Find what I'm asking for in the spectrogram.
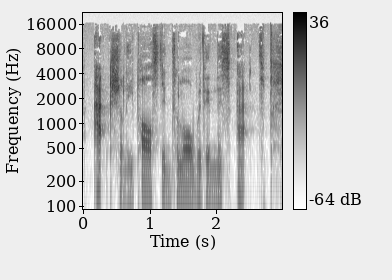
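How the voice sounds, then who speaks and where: An ordinary speaking voice at a moderate pace, dry and close with no echo, on a very clean recording with a silent background. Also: man. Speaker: radio host. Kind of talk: interview on a radio-style show.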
